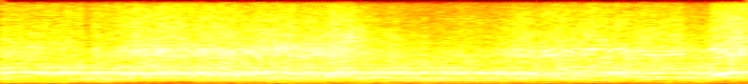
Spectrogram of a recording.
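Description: Live band playing loud music with electric guitar, its notes held and ringing over each other.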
